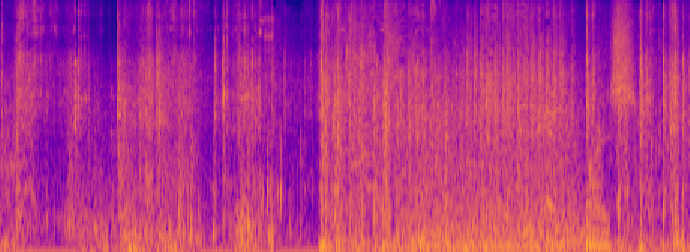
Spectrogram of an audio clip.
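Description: Dense bursts of gunfire in a Call of Duty Warzone match, rapid volleys and scattered shots packed together at close range, with a brief lull partway through before the shooting resumes loudly.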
